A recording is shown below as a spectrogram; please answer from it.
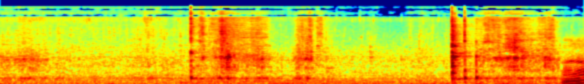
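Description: Greens and pork stirred together in a sizzling pan, with a utensil scraping and clinking against the metal over steady frying noise, loudest near the end.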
